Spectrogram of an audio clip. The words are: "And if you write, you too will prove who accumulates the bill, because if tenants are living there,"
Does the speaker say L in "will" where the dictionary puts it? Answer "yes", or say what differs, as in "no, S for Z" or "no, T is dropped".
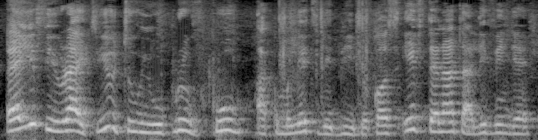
no, W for L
